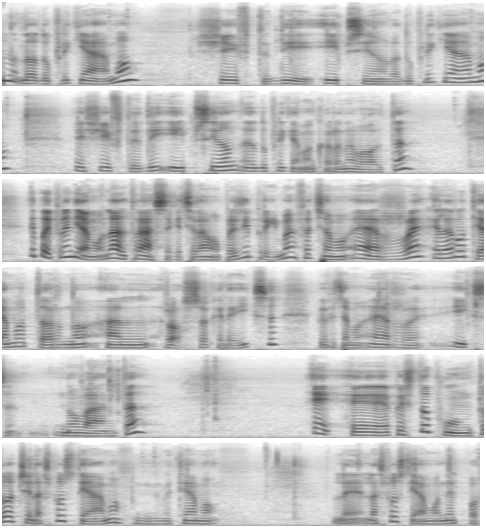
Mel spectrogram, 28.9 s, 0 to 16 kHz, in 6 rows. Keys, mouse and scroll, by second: 2.7 shift+d, 6.2 shift+d, 10.5 click, 18.3 r, 25.5 click, 27.9 click.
